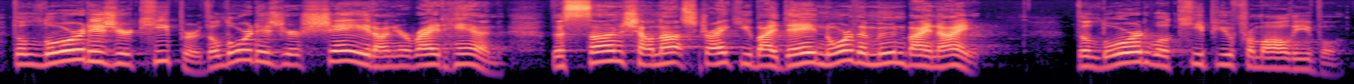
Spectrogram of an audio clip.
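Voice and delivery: scripture reading. Acted. Pastor reading the psalm to his congregation, ringing and bold. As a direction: read it out boldly like a preacher at the pulpit. Preacher reads Psalm 121 aloud.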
